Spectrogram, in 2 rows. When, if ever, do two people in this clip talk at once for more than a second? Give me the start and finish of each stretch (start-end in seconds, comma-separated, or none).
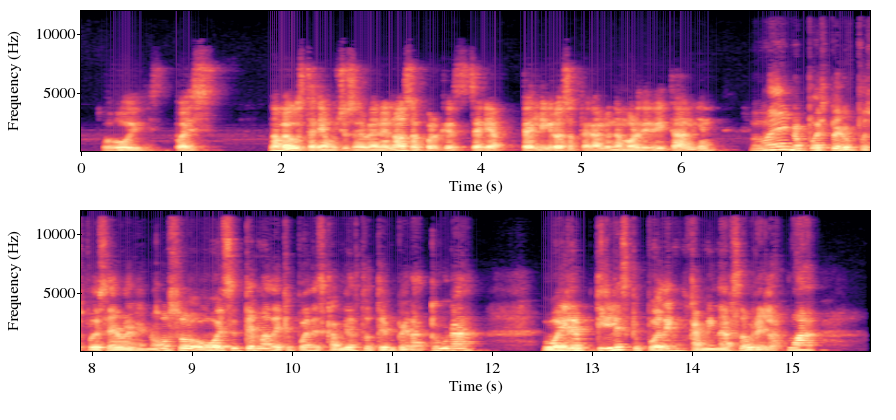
none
